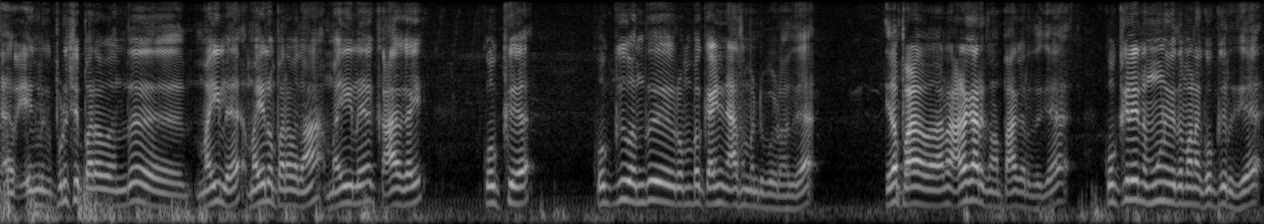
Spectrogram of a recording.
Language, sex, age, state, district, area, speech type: Tamil, male, 30-45, Tamil Nadu, Tiruvannamalai, rural, spontaneous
